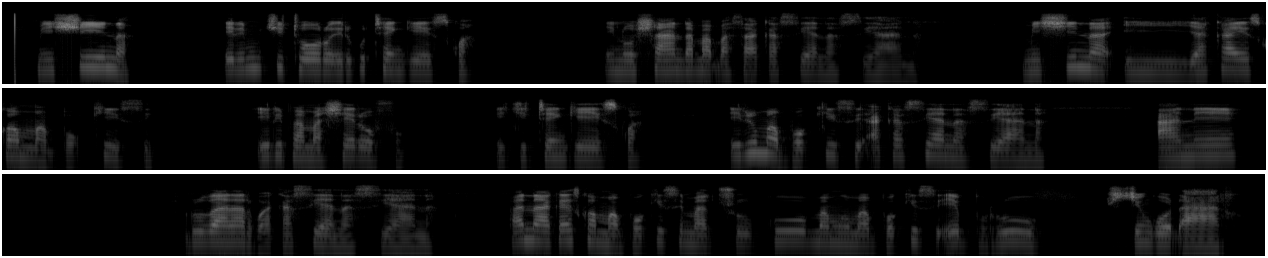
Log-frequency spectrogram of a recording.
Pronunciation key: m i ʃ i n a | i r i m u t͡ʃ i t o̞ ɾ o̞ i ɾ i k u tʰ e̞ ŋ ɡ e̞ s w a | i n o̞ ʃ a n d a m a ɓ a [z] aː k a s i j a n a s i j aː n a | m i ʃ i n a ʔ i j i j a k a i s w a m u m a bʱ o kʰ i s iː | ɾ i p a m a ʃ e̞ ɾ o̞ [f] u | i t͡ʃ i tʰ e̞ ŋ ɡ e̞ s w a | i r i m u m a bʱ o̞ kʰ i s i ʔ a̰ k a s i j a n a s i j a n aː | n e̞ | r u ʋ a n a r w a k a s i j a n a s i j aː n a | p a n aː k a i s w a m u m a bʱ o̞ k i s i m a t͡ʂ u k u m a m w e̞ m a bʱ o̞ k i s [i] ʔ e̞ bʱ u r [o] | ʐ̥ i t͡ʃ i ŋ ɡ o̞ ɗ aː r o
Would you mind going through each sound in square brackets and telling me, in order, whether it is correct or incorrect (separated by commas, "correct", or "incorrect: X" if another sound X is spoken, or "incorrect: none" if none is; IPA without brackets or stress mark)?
incorrect: s, correct, correct, incorrect: u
